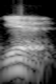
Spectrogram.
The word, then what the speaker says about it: Yea: Yeah, ye took up the tabernacle of Moloch. Right, it's pronounced yay. Okay, read it again.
